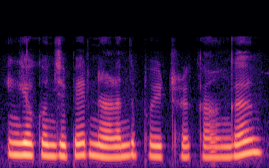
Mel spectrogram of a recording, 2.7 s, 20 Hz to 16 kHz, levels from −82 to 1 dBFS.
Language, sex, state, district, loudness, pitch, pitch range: Tamil, female, Tamil Nadu, Nilgiris, -17 LUFS, 210 Hz, 195-225 Hz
